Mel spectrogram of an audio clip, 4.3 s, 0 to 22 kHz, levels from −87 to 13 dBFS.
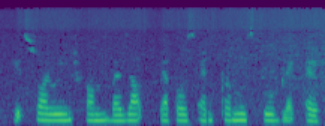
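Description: A speech clip with noise suppressor artifacts running through the whole of it. The room noise sits about 12 dB below the speech. The suppressor pulls it down by about 16 dB in the gaps, then lets it back up under the speech. That pumping is audible. Speech is also cut by the noise suppressor three times. Between 0.18 and 0.52 s, parts of the speech drop by up to about 18 dB, some 150 ms in all. From 0.97 to 1.18 s, around 100 ms is turned down by up to about 15 dB. From 2.34 to 2.8 s, roughly 150 ms falls by up to about 19 dB. In each case the suppressor mistook quiet speech for noise and turned it down with the background. The affected sounds come across faint or swallowed.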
